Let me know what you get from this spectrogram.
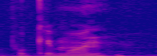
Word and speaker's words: Pokémon: Es Pokémon o Pokémon o Pokémon. – Eh, es Pokémon. – Ajá, Pokémon. Ah, de, hecho lleva, un acento en la E.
